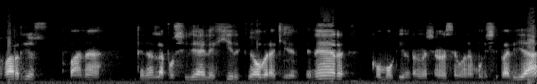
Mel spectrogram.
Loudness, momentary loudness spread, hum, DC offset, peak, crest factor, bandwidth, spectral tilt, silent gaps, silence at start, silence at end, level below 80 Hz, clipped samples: -24 LUFS; 11 LU; none; under 0.1%; -6 dBFS; 18 dB; 16 kHz; -1.5 dB/octave; none; 0 s; 0 s; -56 dBFS; under 0.1%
